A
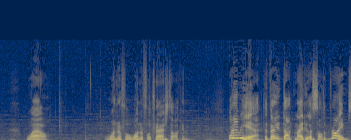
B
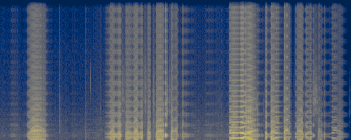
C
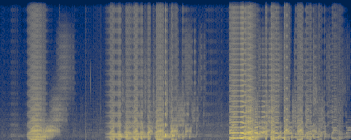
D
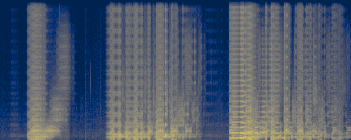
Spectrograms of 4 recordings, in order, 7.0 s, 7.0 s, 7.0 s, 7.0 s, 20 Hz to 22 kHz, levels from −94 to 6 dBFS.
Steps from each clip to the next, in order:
fade out at the end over 2.17 s; polarity switched at an audio rate 820 Hz; trim +2.5 dB
gate with hold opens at -48 dBFS; on a send: repeats whose band climbs or falls 143 ms, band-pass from 620 Hz, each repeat 1.4 oct, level 0 dB; on the sum: trim +1.5 dB
gate -40 dBFS, range -13 dB

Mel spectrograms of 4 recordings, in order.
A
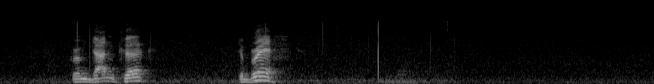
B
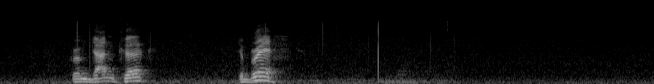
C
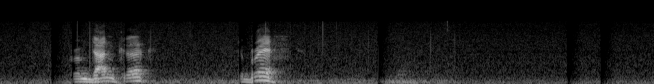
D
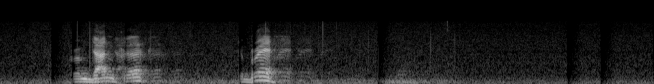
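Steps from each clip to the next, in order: bass shelf 86 Hz +9.5 dB
slow attack 151 ms; trim +8.5 dB
feedback delay 208 ms, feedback 39%, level -19 dB

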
